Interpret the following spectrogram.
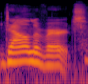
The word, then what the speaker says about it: Dalnavert: did it come from I say it down a verte museum okay it's it's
